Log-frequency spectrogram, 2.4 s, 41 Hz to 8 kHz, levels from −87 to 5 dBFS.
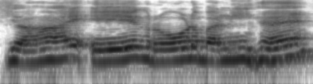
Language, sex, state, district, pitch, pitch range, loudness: Hindi, male, Andhra Pradesh, Krishna, 190 Hz, 180-200 Hz, -12 LUFS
